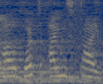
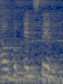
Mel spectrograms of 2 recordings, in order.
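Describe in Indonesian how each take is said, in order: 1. Einstein diawali dengan diftong 'eye'. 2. Einstein diawali dengan satu vokal tunggal biasa. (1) "Albert Einstein gitu" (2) "bukan Albert Einstein"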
